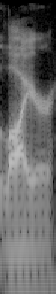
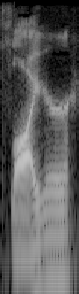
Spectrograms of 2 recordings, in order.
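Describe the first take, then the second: First: The word is drawn together, sounding like liar. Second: The word is carefully enunciated in full. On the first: "it sounds like I'm saying I'm a liar" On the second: "I have to consciously like enunciate lawyer"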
